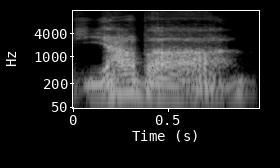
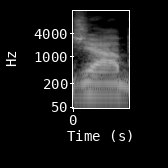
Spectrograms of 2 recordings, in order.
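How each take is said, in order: First: It starts with a Spanish-like Y sound. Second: It starts with an English J sound.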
